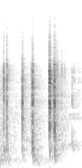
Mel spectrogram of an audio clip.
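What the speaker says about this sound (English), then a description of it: "we're going to do one more shuffle and cut" A deck of cards is shuffled and cut during a card reading: a handful of sharp, papery snaps and riffles in quick, uneven succession, close and isolated.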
